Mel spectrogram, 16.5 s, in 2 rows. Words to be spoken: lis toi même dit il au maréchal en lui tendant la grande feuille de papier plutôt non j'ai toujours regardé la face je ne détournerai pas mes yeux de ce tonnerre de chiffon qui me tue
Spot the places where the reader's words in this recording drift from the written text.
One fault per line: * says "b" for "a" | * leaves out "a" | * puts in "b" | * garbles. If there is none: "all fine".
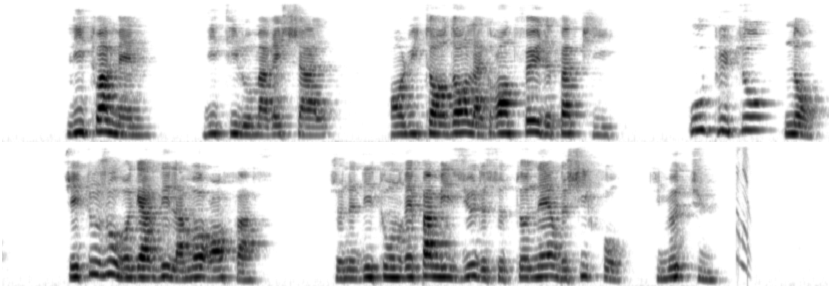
* puts in "ou"
* puts in "mort en"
